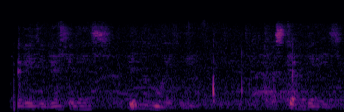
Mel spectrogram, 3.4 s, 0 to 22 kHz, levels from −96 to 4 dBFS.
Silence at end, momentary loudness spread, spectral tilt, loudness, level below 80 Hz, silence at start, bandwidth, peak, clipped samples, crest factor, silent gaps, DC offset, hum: 0 s; 13 LU; -2 dB/octave; -61 LUFS; under -90 dBFS; 0.1 s; 10.5 kHz; -38 dBFS; under 0.1%; 26 dB; none; under 0.1%; none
